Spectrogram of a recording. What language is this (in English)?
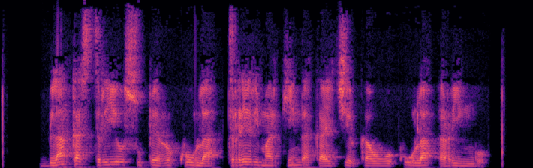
Esperanto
